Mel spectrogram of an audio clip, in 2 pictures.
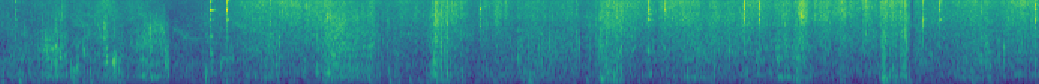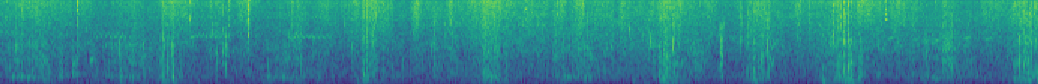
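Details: Horse grazing on grass: dense, crunchy tearing and chewing, rapid irregular crackles that continue throughout, over a faint steady high hiss.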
